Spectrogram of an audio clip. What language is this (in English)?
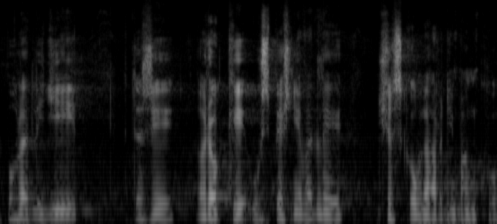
Czech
